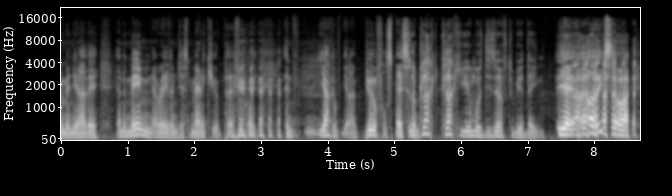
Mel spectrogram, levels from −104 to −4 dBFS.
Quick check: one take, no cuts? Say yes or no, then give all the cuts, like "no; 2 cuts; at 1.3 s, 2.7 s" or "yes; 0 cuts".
no; 2 cuts; at 4.2 s, 4.5 s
